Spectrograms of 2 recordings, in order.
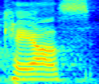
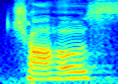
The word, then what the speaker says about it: chaos: One of my friends pronounced chaos chahos. No. Chahos. Because it's spelled like CHA.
